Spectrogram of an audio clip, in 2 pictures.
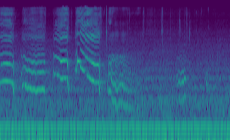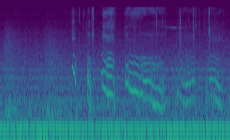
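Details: Shiba Inu at a pet shop: repeated high thin whimpering whines, rising then falling, in quick uneven series, over a steady low mechanical hum.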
